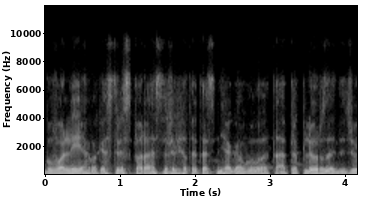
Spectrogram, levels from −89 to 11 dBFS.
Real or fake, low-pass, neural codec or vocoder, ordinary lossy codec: fake; 7.2 kHz; codec, 16 kHz, 16 kbps, FunCodec, trained on LibriTTS, 50 frames a second; Opus, 24 kbps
